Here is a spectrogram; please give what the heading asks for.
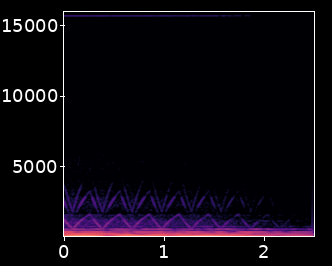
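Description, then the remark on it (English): An ambulance siren cycles rapidly up and down, about twice a second, over a steady low engine hum. It sounds loud, with no voices. “And the sound of the ambulance kind of kept me conscious and focused until the firefighters arrived and saved me.”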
